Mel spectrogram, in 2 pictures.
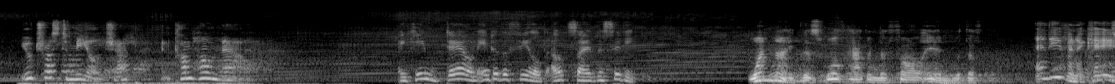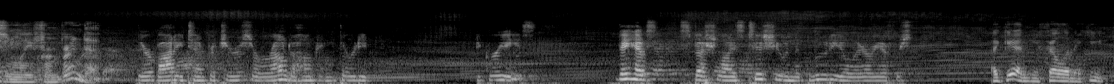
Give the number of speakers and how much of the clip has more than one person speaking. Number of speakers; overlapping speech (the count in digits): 5, no overlap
